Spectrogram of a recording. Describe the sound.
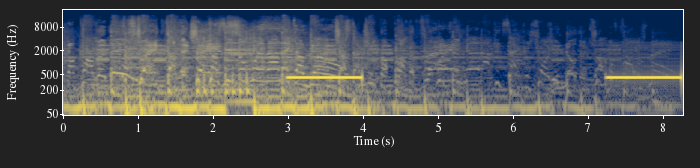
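Two long, steady beeps of a telephone line tone as a call is placed, each about a second long and separated by a few seconds, sounding loud over continuous background music.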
